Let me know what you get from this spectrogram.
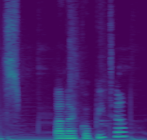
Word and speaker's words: spanakopita: Op woensdag een spanakopita.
